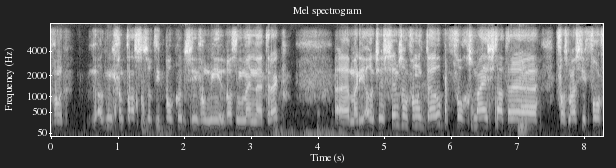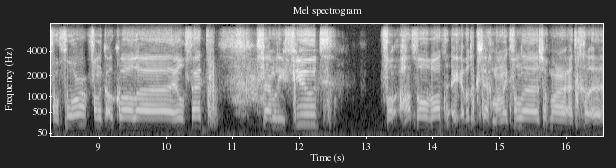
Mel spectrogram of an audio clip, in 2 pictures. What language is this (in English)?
Dutch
